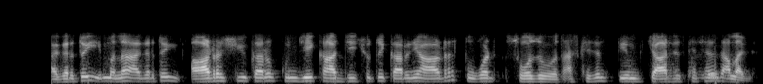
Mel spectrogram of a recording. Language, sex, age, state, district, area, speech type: Kashmiri, male, 30-45, Jammu and Kashmir, Anantnag, rural, conversation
